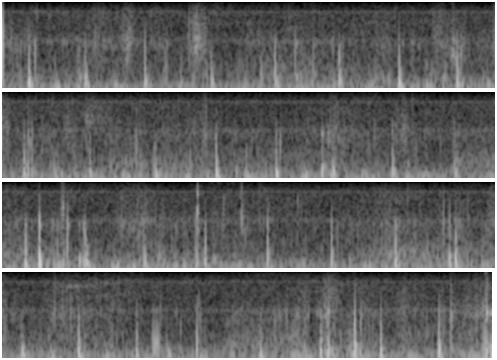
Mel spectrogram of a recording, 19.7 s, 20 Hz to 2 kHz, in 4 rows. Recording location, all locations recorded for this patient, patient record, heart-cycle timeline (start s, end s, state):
tricuspid valve (TV)
aortic valve (AV)+pulmonary valve (PV)+tricuspid valve (TV)+mitral valve (MV)
#Age: Child
#Sex: Female
#Height: nan
#Weight: nan
#Pregnancy status: False
#Murmur: Absent
#Murmur locations: nan
#Most audible location: nan
#Systolic murmur timing: nan
#Systolic murmur shape: nan
#Systolic murmur grading: nan
#Systolic murmur pitch: nan
#Systolic murmur quality: nan
#Diastolic murmur timing: nan
#Diastolic murmur shape: nan
#Diastolic murmur grading: nan
#Diastolic murmur pitch: nan
#Diastolic murmur quality: nan
#Outcome: Abnormal
#Campaign: 2015 screening campaign
0.00	3.03	unannotated
3.03	3.16	S1
3.16	3.32	systole
3.32	3.46	S2
3.46	3.65	diastole
3.65	3.74	S1
3.74	3.92	systole
3.92	4.06	S2
4.06	4.24	diastole
4.24	4.34	S1
4.34	4.52	systole
4.52	4.66	S2
4.66	4.84	diastole
4.84	4.94	S1
4.94	5.14	systole
5.14	5.28	S2
5.28	5.46	diastole
5.46	5.58	S1
5.58	5.78	systole
5.78	5.90	S2
5.90	6.12	diastole
6.12	6.24	S1
6.24	6.44	systole
6.44	6.56	S2
6.56	6.76	diastole
6.76	6.86	S1
6.86	7.04	systole
7.04	7.16	S2
7.16	7.36	diastole
7.36	7.46	S1
7.46	7.64	systole
7.64	7.76	S2
7.76	7.94	diastole
7.94	8.04	S1
8.04	8.20	systole
8.20	8.32	S2
8.32	8.52	diastole
8.52	8.62	S1
8.62	8.79	systole
8.79	8.92	S2
8.92	9.12	diastole
9.12	9.24	S1
9.24	9.44	systole
9.44	9.54	S2
9.54	9.78	diastole
9.78	9.88	S1
9.88	19.70	unannotated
